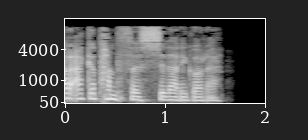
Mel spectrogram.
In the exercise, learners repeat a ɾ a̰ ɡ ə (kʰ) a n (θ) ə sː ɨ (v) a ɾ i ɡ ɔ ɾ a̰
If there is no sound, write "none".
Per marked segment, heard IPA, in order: pʰ, θ, ð

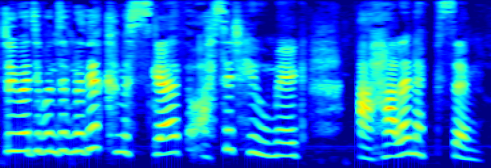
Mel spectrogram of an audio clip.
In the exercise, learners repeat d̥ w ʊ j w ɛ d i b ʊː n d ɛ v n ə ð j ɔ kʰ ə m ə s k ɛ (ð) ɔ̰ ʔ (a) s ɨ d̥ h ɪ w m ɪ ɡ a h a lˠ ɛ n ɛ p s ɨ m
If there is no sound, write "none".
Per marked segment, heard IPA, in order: ð, a

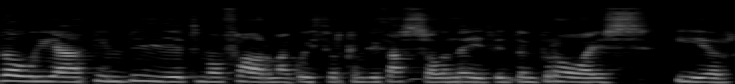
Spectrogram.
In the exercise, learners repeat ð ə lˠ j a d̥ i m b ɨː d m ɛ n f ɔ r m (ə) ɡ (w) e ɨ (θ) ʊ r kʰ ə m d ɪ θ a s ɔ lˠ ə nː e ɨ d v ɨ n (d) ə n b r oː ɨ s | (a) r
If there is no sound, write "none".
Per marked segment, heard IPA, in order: a, w, θ, d, i

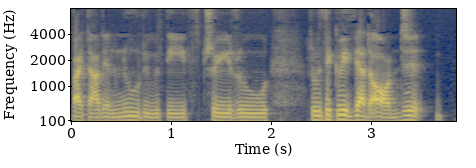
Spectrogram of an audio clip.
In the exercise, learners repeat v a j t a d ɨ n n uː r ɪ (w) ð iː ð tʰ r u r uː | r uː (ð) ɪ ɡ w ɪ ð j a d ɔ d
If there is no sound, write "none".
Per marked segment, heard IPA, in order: w, ð

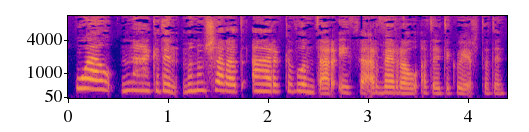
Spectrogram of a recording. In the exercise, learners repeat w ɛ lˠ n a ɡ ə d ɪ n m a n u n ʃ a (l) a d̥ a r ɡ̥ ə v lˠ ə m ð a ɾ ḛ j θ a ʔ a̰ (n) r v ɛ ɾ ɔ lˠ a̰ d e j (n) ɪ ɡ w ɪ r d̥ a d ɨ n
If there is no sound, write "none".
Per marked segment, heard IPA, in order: ɾ, none, d

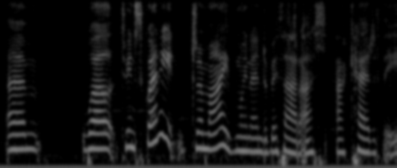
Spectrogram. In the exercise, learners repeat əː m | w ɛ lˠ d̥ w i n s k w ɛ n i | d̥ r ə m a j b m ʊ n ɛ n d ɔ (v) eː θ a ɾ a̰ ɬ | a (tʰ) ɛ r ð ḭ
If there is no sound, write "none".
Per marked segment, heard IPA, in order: b, kʰ

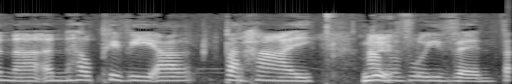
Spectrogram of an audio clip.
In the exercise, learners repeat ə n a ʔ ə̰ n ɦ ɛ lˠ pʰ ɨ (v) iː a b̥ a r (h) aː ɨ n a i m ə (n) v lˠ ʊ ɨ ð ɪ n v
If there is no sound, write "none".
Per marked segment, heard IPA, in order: v, h, none

